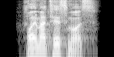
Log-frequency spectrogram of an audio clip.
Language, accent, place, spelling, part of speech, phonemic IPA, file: German, Germany, Berlin, Rheumatismus, noun, /ʁɔʏ̯maˈtɪsmʊs/, De-Rheumatismus.ogg
- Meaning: rheumatism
